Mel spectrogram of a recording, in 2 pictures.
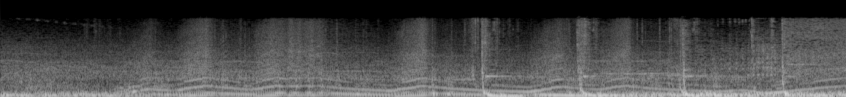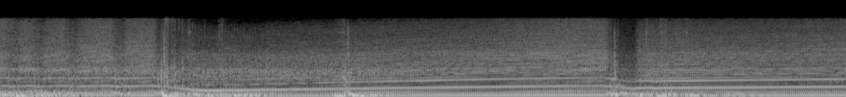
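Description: A Ferrari Testarossa in The Crew Motorfest, engine revving up and down through repeated gear changes, then a long steady climbing pull, loud and close with faint tire noise.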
